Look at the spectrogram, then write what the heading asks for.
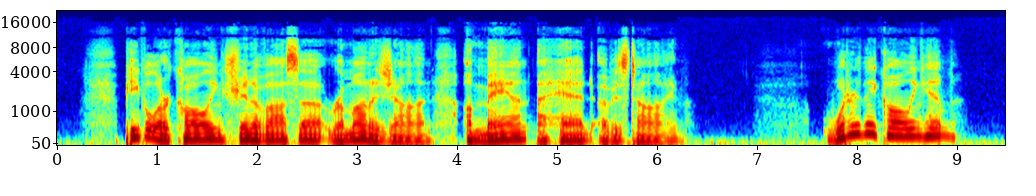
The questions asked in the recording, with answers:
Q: What are they calling him?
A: They are calling him a man ahead of his time.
